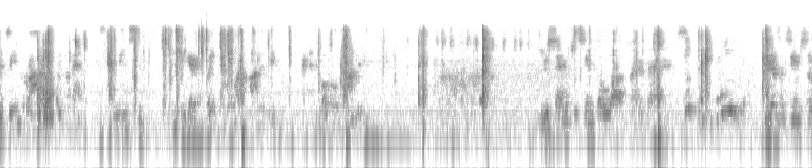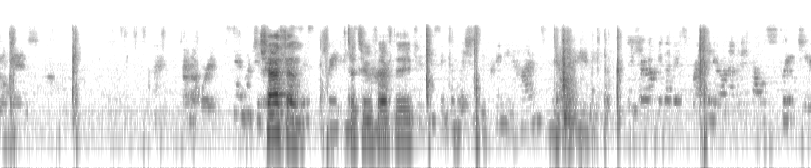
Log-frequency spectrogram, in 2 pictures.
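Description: Trading cards flick and rustle as hands shuffle through them.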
